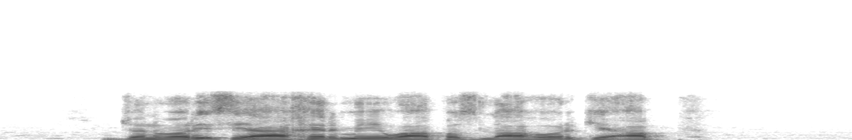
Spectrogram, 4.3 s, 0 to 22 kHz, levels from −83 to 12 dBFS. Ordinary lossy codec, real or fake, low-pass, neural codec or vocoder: Opus, 16 kbps; real; 7.2 kHz; none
